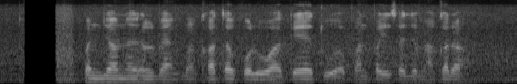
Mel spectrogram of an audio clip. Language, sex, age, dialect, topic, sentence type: Bhojpuri, male, 25-30, Northern, banking, statement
